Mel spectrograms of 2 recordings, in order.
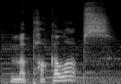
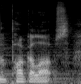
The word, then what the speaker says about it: Mapocolops: that stuff so it's just uh and it's pronounced apocalypse um i have heard almost every pronunciation under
